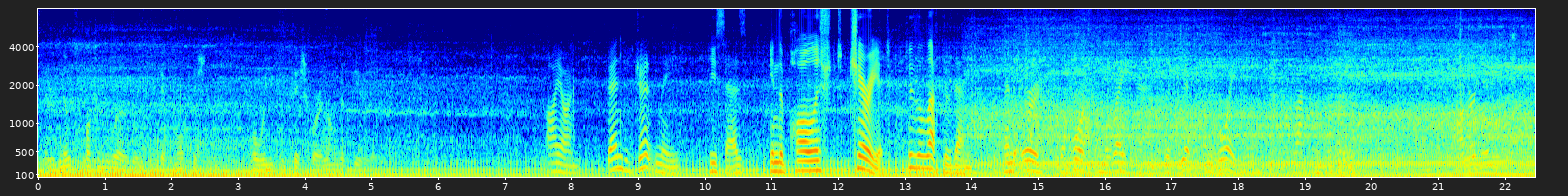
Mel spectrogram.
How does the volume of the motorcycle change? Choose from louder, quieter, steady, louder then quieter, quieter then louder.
quieter then louder.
